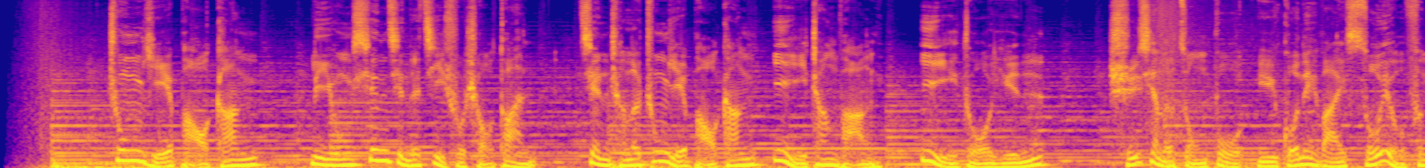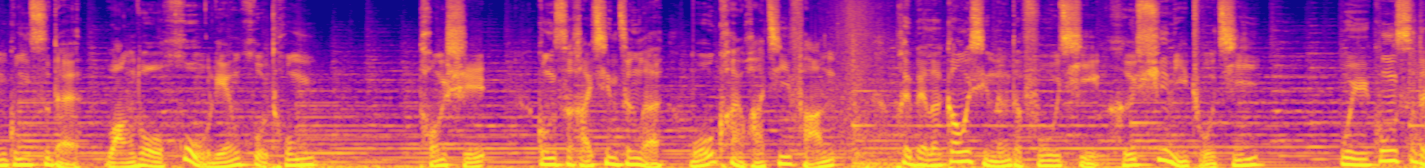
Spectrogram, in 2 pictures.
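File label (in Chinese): 男 沉稳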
